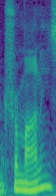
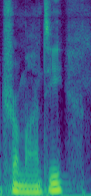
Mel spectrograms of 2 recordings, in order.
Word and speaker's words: Tramonte: If you want to scout us out and just see if we're full of bull, Google my name, Todd Tremonti. Spell it as best you can. It is, in fact, T-R-A-M-O-N-T-E, Todd Tremonti.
